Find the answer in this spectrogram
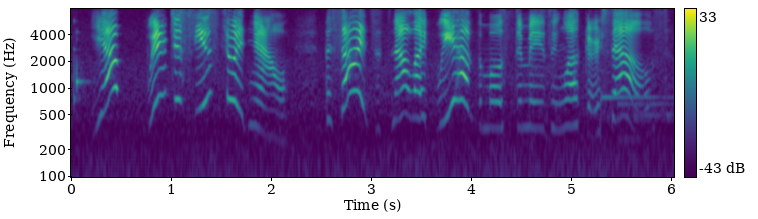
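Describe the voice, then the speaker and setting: Squeaky little Paimon, a floating fairy girl. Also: sing-song, unhurried, heavy background noise, exaggerated voice. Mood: chirpy, puzzled. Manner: refers to herself in third person, exclamatory. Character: tiny childlike floating girl companion, chirpy and cheeky. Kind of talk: anime video game voice acting. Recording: game music behind the voice.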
